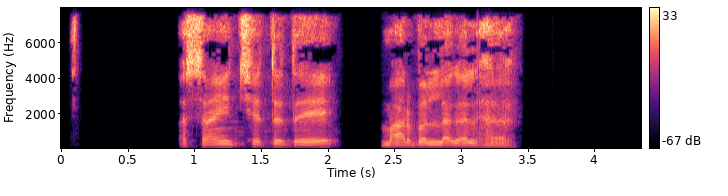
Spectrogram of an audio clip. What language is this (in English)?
Dhatki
